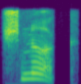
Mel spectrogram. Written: schnook

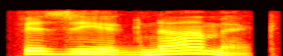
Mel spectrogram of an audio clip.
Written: physiognomic

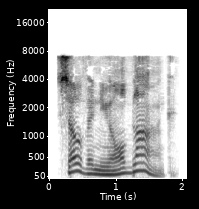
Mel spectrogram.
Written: sauvignon blanc

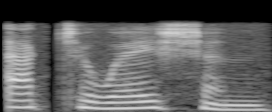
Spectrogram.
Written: actuation

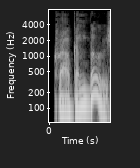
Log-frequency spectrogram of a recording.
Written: croquembouche

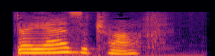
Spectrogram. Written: diazotroph

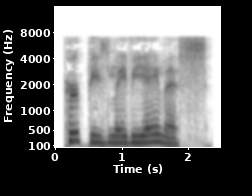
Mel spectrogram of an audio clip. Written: herpes labialis

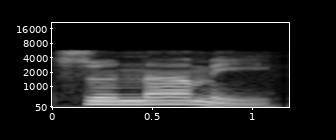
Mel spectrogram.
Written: tsunami

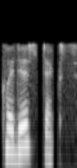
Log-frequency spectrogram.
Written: cladistics

